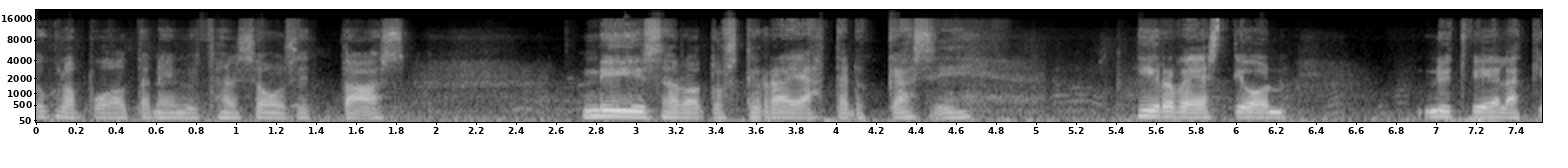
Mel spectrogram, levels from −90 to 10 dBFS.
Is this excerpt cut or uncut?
uncut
